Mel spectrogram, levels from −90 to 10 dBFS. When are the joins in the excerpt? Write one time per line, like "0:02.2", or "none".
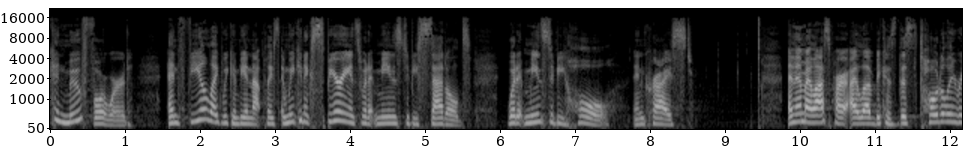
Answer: none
